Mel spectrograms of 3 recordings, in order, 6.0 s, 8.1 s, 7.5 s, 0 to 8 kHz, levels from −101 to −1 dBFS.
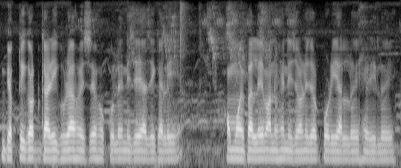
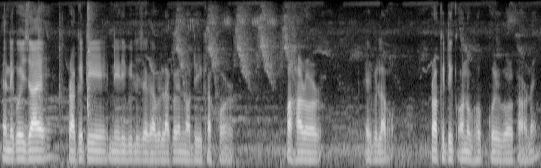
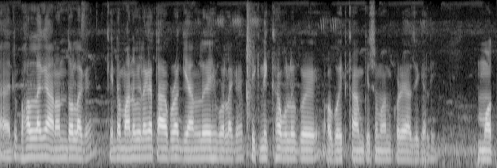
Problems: constant background noise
